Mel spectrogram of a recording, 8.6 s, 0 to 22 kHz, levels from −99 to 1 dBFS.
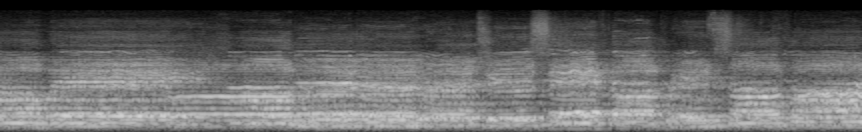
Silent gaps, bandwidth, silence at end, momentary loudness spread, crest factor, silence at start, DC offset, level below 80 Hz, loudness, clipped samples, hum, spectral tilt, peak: none; 15 kHz; 0 s; 5 LU; 14 dB; 0 s; under 0.1%; -70 dBFS; -22 LUFS; under 0.1%; none; -4.5 dB/octave; -8 dBFS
